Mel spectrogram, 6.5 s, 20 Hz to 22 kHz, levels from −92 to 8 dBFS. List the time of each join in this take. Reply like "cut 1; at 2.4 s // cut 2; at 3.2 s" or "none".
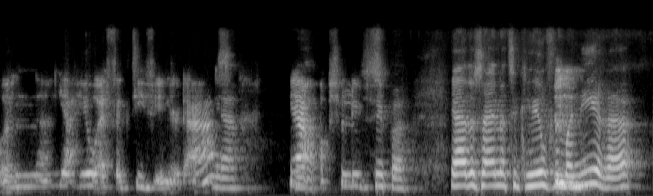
none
